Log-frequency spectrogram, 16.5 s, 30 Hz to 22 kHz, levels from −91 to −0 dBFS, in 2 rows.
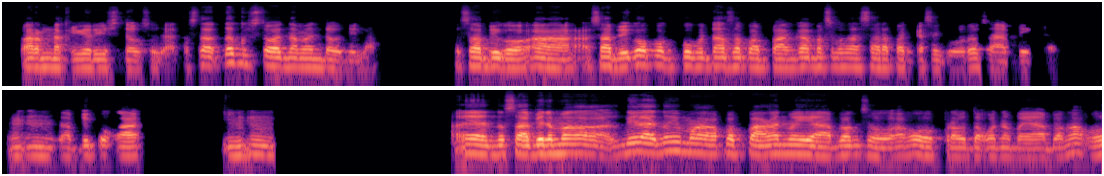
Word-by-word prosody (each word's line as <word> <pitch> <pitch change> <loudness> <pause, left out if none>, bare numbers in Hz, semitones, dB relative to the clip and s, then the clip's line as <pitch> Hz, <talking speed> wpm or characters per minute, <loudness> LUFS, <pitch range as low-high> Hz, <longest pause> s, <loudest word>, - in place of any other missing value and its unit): parang 135 -1 +1
na-curious 125 -1 -3
daw 115 -1 -4
sila - - -10
ta's - - -15
na 155 - +2
nagustuhan 170 -6 +1
naman 135 -1 -2
daw 125 -1 -2
nila. - - -12 0.6
Ta's - - -13
sabi 145 0 +3
ko, 130 0 +1
ah, 130 -4 0
sabi 150 -3 +2
ko, 170 - +6
'pag 155 -5 -3
pumunta 145 -1 -1
ka 145 - 0
sa 145 - -11
Pampanga 130 +1 -1
mas 145 0 -5
masasarapan 135 -1 -5
ka - - -8
siguro 455 +2 -6
sabi 445 -1 -6
ko. - - -21 0.4
Mm. 130 -1 -8
Sabi 140 - -6
ko - - -3
nga 130 0 +2 0.6
Mm. 140 +1 -5 1.4
Ayan, 155 -2 +5
ta's 150 - +1
sabi 145 +2 +9
ng 155 - +9
mga 160 0 +5 0.3
nila 180 +1 +4
ano, 180 - -1
yung 190 -3 -1
mga 155 -3 +2
kapampangan 155 -1 +2
mayayabang, 145 -2 +2
so 120 -3 -2
ako 135 -1 -1
proud 120 -1 -3
ako 125 - -3
na 120 - -5
mayabang 115 +1 -4
ako. 165 -6 -5
140 Hz, 180 wpm, -24 LUFS, 130-150 Hz, 1.4 s, sabi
